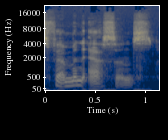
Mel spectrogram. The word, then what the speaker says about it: Feminescence: Maca is the brand my friend recommended is called Feminescence, like feminine, but it's Feminescence. And maca is spelled M-A-C-A.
